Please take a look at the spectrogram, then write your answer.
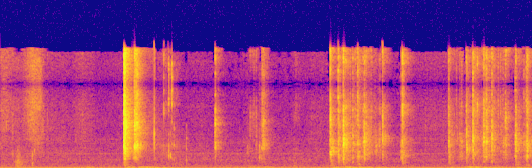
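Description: Code being typed on a computer keyboard: a steady run of close, light key clicks with small bursts and pauses, no talking.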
